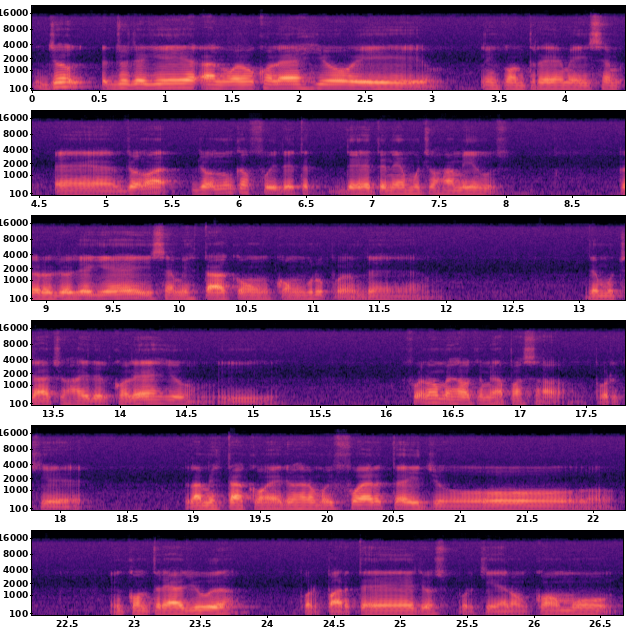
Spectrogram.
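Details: Brazilian adult man stuttering since childhood, speaking Spanish as a second language, working to overcome it; repetitions such as 'como como'; stuttering.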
